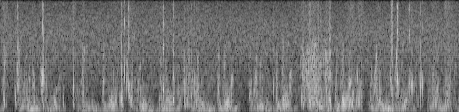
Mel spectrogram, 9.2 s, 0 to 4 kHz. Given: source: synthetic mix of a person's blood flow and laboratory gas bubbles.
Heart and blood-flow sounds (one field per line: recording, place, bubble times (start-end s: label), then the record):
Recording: Doppler ultrasound of blood flow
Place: precordium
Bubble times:
0.03-0.15 s: bubbles
0.26-0.43 s: bubbles
0.62-0.73 s: bubbles
0.77-0.91 s: bubbles
1.22-1.29 s: bubbles
1.42-1.51 s: bubbles
1.62-1.71 s: bubbles
2.22-2.69 s: bubbles
3.16-3.31 s: bubbles
3.43-3.50 s: bubbles
3.53-4.00 s: bubbles
4.97-5.05 s: bubbles
5.15-5.26 s: bubbles
5.44-5.50 s: bubbles
5.98-6.65 s: bubbles
6.92-7.27 s: bubbles
7.51-7.62 s: bubbles
7.78-8.00 s: bubbles
8.15-8.49 s: bubbles
8.61-8.78 s: bubbles
8.87-9.05 s: bubbles
From the record:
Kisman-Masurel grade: 243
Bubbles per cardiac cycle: several, 3 to 8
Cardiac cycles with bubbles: 100%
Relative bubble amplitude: loud (0.450 to 0.775)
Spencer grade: 3 (all of the cardiac periods contain showers or single bubble signals, but not dominating or overriding the cardiac motion signals)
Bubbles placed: only in the low amplitude regions of the cardiac cycle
